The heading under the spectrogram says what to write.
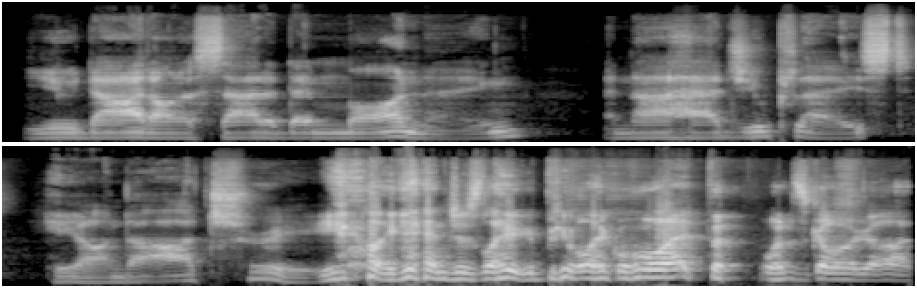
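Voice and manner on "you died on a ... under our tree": southern drawl, slow and soft. Retelling a drunk classroom monologue performed in front of class, Forrest Gump voice. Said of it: "I like put on the Forrest Gump voice".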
